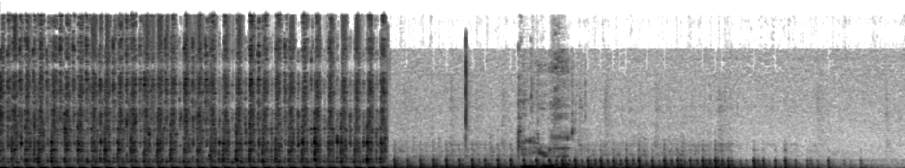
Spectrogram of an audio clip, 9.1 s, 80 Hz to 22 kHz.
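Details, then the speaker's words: Water hammer in a 1970s house with long runs of poorly secured copper pipe: rapid low thumping, about four knocks a second, heard loudly in a lower-level wall and throughout the house whenever the dishwasher runs and its valve pulses. "so this is actually in the lower level of the house uh one of the walls where you can hear the banging fairly loudly but uh you can hear it all over the house so that's definitely a problem we need to fix"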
